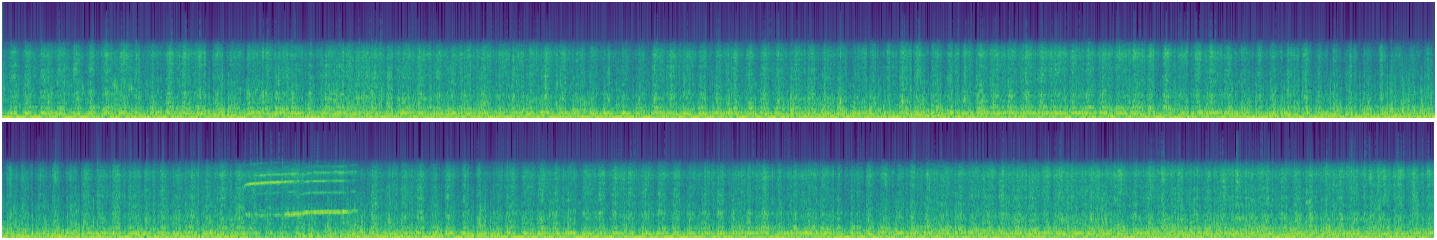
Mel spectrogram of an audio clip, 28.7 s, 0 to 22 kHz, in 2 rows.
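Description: Steady, loud rumble and rush of a moving train, heard from inside a carriage hauled by the GWR Hall-class 4-6-0 steam locomotive 4936 Kinlet Hall. A brief rising tone about 17 seconds in.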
